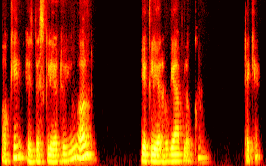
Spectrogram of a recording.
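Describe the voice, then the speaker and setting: A man teaching an online class. He explains step by step, checks in with "okay" often, slips into English phrases, and chants mantras slowly to show their pronunciation. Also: mid-range voice, animated, gravelly, breathy edge, dull audio. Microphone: writes on a board while talking.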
